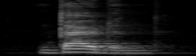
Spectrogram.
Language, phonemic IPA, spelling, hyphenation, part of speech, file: Dutch, /ˈdœy̯də(n)/, duiden, dui‧den, verb, Nl-duiden.ogg
- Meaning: 1. to point to, refer to, suggest 2. to explain, clarify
